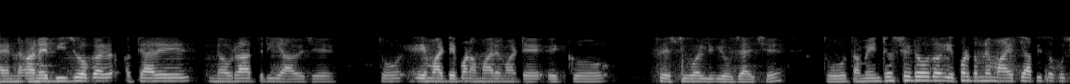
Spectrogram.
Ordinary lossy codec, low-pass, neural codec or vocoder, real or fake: AAC, 16 kbps; 3.6 kHz; none; real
